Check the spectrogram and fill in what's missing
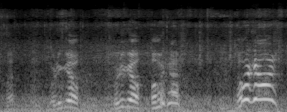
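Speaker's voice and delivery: high, loud frantic cries; panicked yelling. Real, not acted. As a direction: shriek in fear and confusion. Losing the tiger, panic.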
